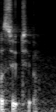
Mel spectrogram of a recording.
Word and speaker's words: Lesotho: It is pronounced Lesotho. – Oh, excuse me. – Anyways, Lesotho.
